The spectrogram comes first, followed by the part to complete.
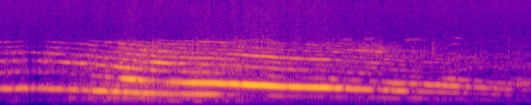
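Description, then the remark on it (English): Chief Cody's fast car pulls up at the alarm box, its fire chief's siren wailing with a steady, slowly falling tone and stacked harmonics, sustained loudly for several seconds over a low rumble of engine noise. “Chief Cody's fast car pulls up at the alarm box where Sandy waits to direct the fireman.”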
